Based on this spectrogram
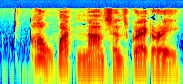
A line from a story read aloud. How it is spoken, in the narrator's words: said Mary Marvel sharply, but she flushed angrily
